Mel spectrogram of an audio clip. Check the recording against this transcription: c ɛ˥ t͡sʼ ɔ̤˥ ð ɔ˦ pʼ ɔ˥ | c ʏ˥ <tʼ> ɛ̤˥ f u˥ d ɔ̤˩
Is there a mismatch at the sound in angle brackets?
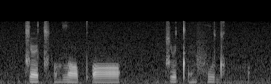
no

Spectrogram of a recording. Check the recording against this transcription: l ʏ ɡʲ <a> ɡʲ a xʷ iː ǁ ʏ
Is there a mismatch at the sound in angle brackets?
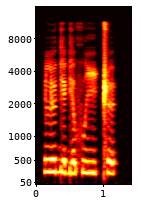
no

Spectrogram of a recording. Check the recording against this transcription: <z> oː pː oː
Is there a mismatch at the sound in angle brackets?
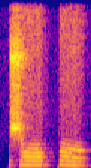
yes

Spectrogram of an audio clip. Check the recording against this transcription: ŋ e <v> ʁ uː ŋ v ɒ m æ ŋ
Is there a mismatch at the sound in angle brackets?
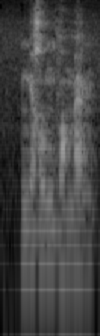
yes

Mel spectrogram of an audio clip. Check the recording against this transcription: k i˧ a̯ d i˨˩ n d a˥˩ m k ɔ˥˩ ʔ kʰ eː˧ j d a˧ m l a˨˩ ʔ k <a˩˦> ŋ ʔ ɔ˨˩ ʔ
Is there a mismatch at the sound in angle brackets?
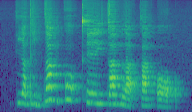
yes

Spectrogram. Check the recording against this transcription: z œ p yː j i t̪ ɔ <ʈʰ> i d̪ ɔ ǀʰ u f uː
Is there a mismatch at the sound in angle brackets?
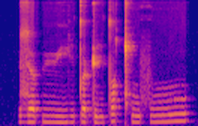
yes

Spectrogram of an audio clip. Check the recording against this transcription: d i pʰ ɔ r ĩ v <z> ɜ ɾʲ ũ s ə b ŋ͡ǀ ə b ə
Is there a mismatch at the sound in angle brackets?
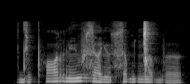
no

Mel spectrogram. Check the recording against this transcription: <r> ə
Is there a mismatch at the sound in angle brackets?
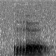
no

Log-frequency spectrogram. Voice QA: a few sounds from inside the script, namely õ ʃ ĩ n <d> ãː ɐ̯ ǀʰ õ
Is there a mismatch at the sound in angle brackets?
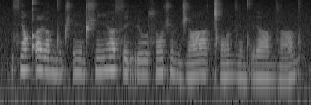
yes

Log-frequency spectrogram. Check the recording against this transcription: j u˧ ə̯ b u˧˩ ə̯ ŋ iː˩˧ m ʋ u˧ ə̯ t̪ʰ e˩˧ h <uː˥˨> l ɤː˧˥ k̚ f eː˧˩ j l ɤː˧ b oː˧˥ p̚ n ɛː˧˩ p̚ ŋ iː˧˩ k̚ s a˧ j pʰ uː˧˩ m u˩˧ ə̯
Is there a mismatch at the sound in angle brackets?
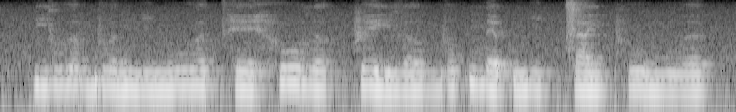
no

